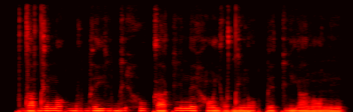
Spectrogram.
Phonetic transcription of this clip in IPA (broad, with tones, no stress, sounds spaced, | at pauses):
d a˧ d e˦ n ɔ˦ ɡ͡b u˧ b e˦ j i˧ b i˦ h u˦ k a˧ k i˦ n e˦˨ h ɔ̃˧ j o˨ d ĩ˨˦ ɾ o˦ k͡p e˦˨ k i˨˦ j ã˦˨ l ɔ̃˧ n ĩ˨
